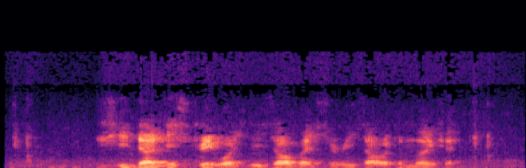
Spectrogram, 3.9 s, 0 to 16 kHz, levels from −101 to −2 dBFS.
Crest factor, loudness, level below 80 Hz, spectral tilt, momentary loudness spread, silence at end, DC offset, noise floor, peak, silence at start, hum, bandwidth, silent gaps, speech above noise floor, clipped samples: 22 dB; -21 LUFS; -60 dBFS; -6.5 dB/octave; 17 LU; 0.5 s; under 0.1%; -50 dBFS; -2 dBFS; 0.2 s; none; 10.5 kHz; none; 29 dB; under 0.1%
